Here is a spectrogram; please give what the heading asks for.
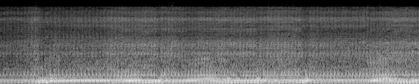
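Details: GY6 scooter, warmed up, carburetor just dialed in: small single-cylinder buzz picks up cleanly on throttle blips and settles back evenly; engine healthy and responsive, though the RPM gauge isn't moving while throttling.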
